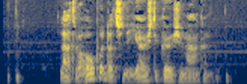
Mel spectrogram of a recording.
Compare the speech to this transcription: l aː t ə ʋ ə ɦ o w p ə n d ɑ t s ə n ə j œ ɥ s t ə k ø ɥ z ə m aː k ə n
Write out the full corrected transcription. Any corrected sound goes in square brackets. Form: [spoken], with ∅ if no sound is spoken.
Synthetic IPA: l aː t ə ʋ ə ɦ o w p ə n d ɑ t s ə [d] ə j œ ɥ s t ə k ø ɥ z ə m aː k ə n

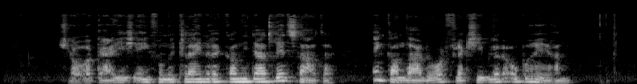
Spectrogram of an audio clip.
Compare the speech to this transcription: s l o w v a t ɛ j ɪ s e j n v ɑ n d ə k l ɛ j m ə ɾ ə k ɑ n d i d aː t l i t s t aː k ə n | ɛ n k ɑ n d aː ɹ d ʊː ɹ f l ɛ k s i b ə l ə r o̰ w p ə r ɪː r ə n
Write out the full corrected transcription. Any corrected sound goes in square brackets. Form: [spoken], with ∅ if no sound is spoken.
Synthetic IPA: s l o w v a [k] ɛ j ɪ s e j n v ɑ n d ə k l ɛ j [n] ə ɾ ə k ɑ n d i d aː t l [ɪ] t s t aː [t] ə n | ɛ n k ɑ n d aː ɹ d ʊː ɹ f l ɛ k s i b ə l ə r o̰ w p ə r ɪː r ə n

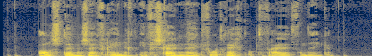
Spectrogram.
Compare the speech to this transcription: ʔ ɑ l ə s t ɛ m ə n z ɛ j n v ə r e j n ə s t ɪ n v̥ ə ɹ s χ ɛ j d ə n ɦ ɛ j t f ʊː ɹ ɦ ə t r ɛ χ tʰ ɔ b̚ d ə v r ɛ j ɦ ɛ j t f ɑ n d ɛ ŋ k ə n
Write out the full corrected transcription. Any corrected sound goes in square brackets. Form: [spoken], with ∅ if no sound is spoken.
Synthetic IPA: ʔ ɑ l ə s t ɛ m ə n z ɛ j n v ə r e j n ə [χ] t ɪ n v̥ ə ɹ s χ ɛ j d ə n ɦ ɛ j t f ʊː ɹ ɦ ə t r ɛ χ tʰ ɔ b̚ d ə v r ɛ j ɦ ɛ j t f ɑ n d ɛ ŋ k ə n

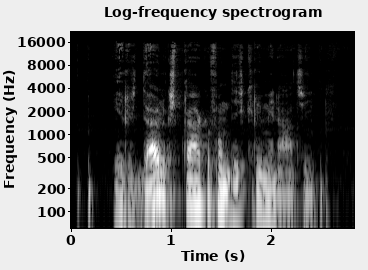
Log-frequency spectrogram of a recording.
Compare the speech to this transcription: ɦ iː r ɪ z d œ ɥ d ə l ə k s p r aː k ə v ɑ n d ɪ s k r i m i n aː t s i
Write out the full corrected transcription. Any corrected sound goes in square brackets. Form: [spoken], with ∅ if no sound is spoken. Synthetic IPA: ɦ iː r ɪ z d œ ɥ d ə l ə k s p r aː k ə v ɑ n d ɪ s k r i m i n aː t s i

